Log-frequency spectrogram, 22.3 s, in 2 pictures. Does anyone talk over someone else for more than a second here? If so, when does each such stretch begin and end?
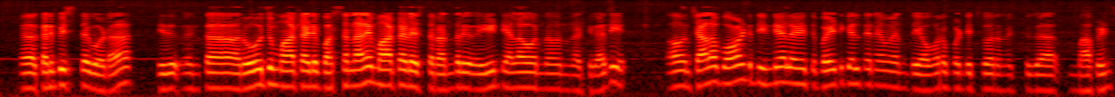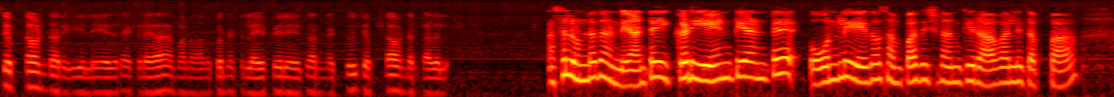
none

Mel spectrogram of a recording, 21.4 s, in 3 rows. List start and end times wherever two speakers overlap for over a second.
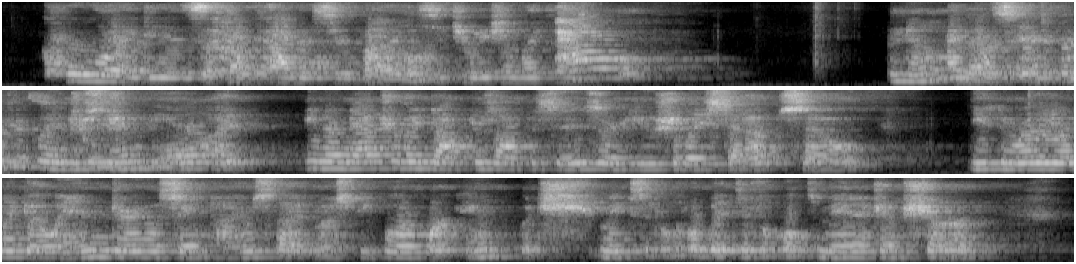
6.3-8.4

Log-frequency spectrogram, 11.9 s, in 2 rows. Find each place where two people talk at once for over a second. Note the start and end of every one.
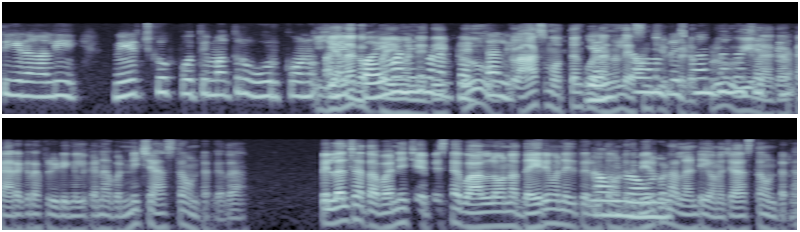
2.5-3.8, 4.5-5.9

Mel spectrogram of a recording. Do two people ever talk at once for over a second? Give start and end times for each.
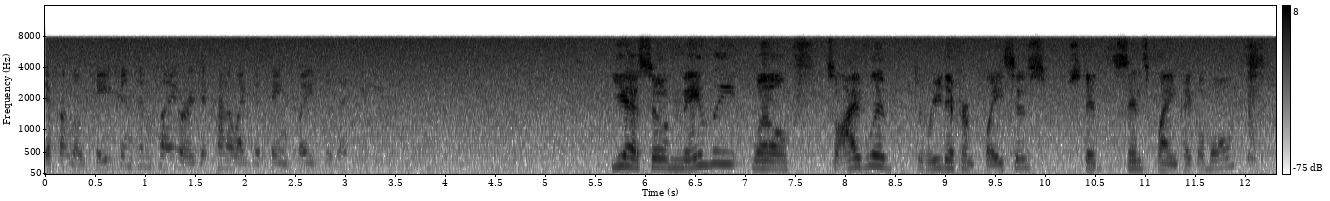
none

